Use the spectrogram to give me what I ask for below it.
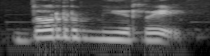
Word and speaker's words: dormiré: Dormiré. Atenção à pronúncia, tá? O O fechado, o R com vibrato e a letra E também fechada ao final.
